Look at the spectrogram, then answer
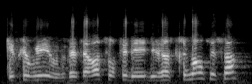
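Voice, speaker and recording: A male shop assistant heard down a phone line, with a high, very sharp voice. He talks quickly, in a polite customer-service manner. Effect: telephone. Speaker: toy shop sales assistant. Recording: voice heard over a telephone line.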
